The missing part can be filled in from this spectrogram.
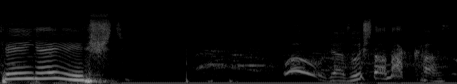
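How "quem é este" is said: quiet, soft, hushed, under the breath. Quoting a disciple in a bible story, speaking softly. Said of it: "eu vou falar baixinho".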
